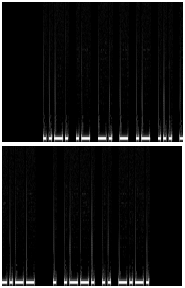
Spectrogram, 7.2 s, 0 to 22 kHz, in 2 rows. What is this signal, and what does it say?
Morse code, heard as a keyed tone, about 22 wpm, 690 Hz. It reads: FANTASY EPIC
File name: Difficult Words with Hints - 22wpm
